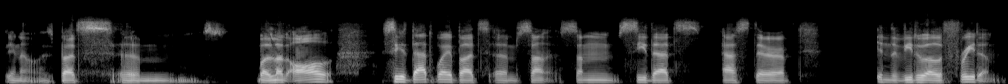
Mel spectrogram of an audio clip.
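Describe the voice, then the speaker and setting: A man's voice: low voice, fairly even intonation, takes it slowly, clean tone, no room sound. A German man whose first language is German, hosting a casual podcast talk and asking questions with plenty of hedging fillers. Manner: questioning, hedging with lots of "you know" and "um". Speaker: podcast host. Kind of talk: casual conversation.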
